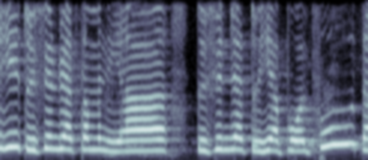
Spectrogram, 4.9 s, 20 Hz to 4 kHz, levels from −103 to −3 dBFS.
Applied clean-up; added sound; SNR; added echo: none; none; none; none.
